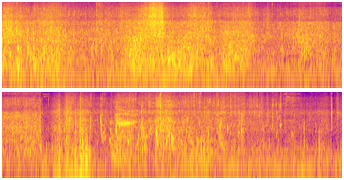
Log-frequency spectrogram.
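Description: River water splashing and rushing close by as a small half-pounder steelhead is played in on a float rod, with a couple of heavy thumps about eight seconds in.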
